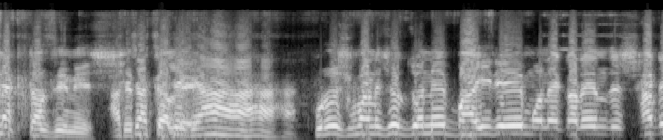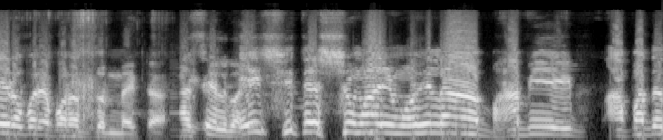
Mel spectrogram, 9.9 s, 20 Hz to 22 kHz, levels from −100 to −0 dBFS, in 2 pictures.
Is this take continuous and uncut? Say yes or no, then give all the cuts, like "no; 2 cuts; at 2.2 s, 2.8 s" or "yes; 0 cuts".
no; 1 cut; at 6.4 s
